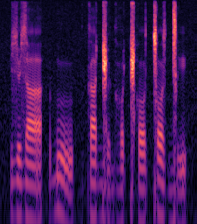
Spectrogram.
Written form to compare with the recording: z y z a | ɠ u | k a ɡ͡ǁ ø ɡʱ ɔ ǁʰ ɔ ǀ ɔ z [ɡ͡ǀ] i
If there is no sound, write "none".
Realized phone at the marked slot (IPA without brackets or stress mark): ɡ͡ǀ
